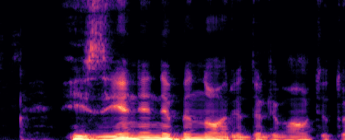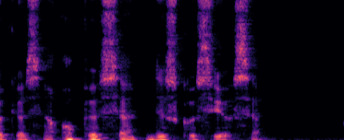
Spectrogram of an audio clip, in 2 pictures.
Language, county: Lithuanian, Kaunas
